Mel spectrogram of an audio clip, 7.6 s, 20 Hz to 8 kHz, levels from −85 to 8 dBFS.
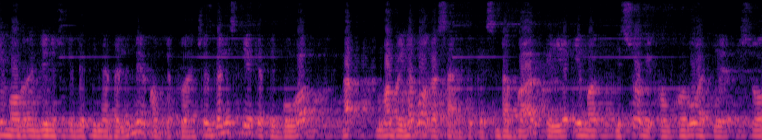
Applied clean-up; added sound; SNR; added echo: neural separator model SepFormer DNS4.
